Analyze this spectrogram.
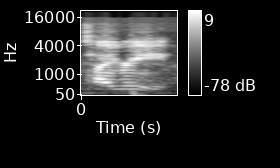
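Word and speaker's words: Tyrhee: A silent H in it. The H, you don't even pronounce it.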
